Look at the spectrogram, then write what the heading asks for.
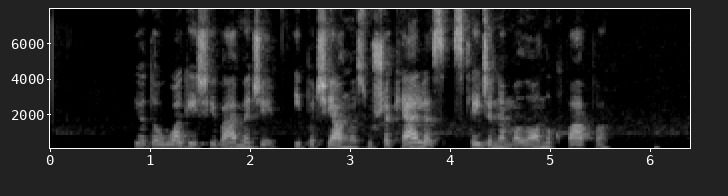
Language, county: Lithuanian, Kaunas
